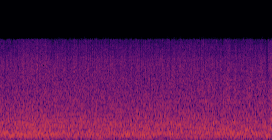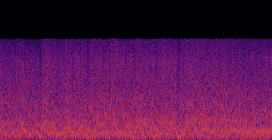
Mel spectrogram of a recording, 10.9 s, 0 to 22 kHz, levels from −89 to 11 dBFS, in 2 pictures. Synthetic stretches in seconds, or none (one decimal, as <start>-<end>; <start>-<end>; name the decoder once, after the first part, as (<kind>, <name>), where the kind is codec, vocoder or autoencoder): none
